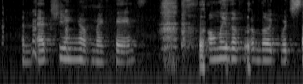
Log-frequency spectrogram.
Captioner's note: people chuckle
